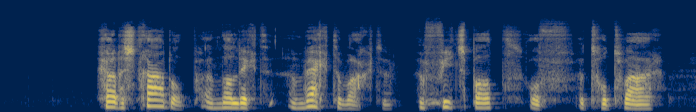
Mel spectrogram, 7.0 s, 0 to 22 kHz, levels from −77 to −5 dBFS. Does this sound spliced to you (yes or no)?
yes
